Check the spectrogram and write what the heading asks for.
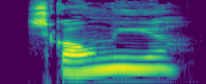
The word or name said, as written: skovmyre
